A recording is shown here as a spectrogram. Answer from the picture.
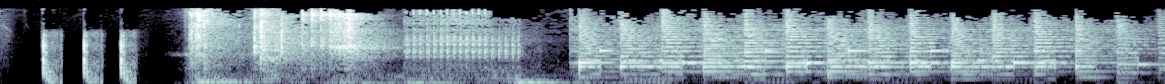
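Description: Three quick, loud knocks on a door, evenly spaced, then a longer creaking, rustling sound before music starts and carries on to the end.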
